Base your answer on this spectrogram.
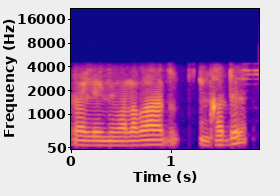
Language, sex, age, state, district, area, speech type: Bodo, male, 45-60, Assam, Udalguri, rural, conversation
